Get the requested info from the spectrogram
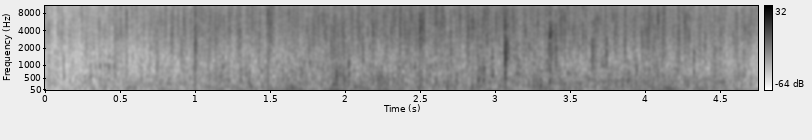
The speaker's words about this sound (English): you can hear the sounds of uh, fish, which are the grunts and drums and pops which are happening, interspersed throughout that recording.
